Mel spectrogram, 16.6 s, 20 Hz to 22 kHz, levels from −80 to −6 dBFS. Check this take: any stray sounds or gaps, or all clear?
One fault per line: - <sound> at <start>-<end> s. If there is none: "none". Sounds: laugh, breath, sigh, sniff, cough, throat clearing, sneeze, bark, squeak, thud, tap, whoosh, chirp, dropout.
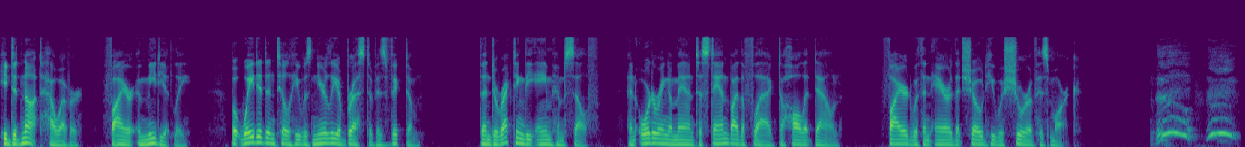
- breath at 15.3-16.6 s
